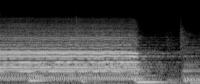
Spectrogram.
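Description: Swing choir and band holding a final sustained chord that cuts off about a second and a half in, followed by a short closing accent with bass near the end: the last bars of a 1950s swing vocal number.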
